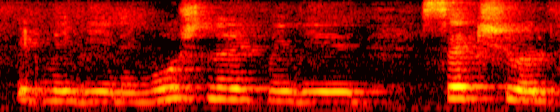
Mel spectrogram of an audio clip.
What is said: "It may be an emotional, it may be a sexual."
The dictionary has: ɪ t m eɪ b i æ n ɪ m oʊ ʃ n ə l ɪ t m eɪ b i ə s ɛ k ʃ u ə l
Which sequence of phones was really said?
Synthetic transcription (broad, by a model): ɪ t m eɪ b i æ n ɪ m oʊ ʃ n ə l ɪ t m eɪ b i ə s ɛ k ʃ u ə l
